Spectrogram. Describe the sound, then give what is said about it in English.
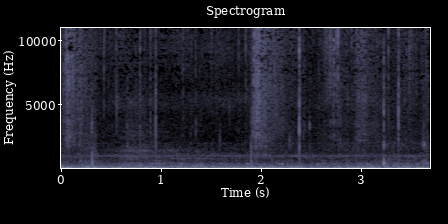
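Soft squishing of a wet cloth in warm water, with a few faint drips and splashes scattered through a quiet, steady background. No one speaks. “Just with some warm water.”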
